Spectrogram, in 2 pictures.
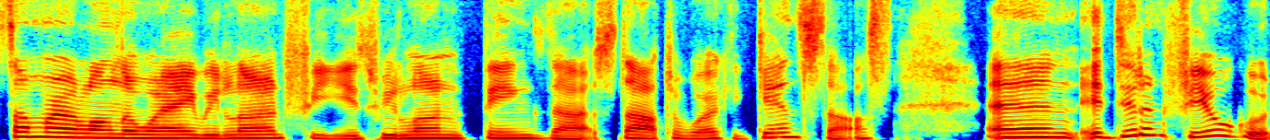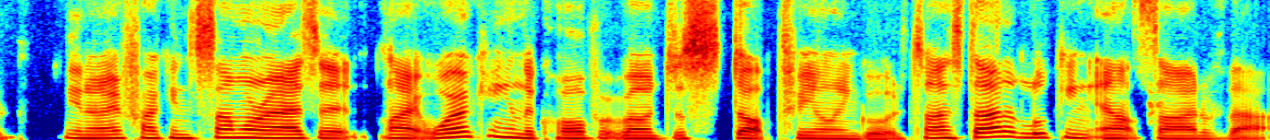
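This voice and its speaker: In an Australian accent, a woman speaks at medium pitch with a dark, mellow tone and very even loudness. The sound is dry and close with no echo, over a quiet background. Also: ordinary pitch variation, moderate pace. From Australia, Melbourne. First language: Italian. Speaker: mindset coach. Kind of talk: interview.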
